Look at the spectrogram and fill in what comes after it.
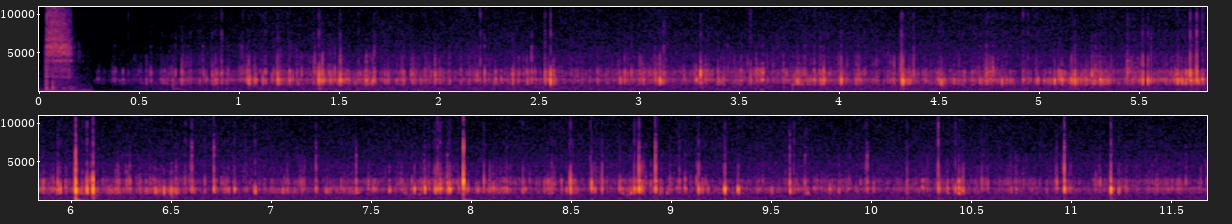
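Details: Weevil larvae feeding inside grains of soft wheat, captured with high-sensitivity equipment to reveal their rhythm of activity: a dense, steady crackle of tiny scratchy clicks with occasional sharper louder ticks, no other sounds.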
